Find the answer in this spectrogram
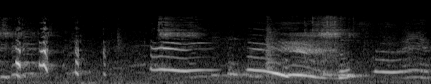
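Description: High-pitched children's voices: a quick run of short squeals and cries, then a held call and a long falling, whining cry near the end.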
